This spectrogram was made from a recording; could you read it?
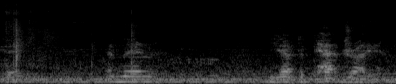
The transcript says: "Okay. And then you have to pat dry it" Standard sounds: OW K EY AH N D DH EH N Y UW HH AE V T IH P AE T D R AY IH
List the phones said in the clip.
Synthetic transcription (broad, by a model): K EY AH N DH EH N Y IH HH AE F T IH P AE T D R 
